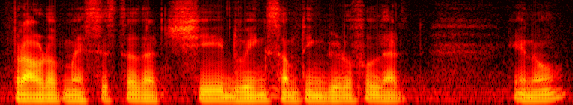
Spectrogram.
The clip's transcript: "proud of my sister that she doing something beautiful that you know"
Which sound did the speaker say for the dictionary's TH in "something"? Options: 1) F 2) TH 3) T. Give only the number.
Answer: 3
